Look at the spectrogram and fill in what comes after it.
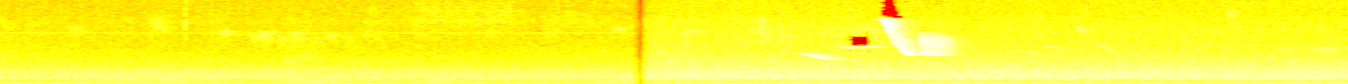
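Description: Steady outdoor background rumble with a faint hum. The sound drops out for an instant near the middle, and after that a few short, high bird calls fall in pitch.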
